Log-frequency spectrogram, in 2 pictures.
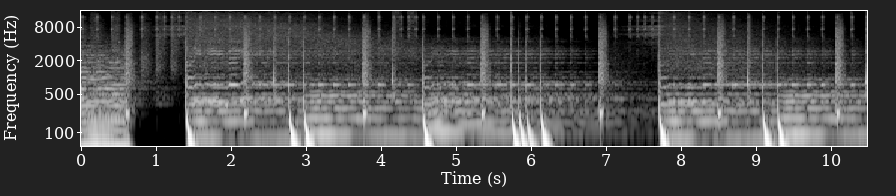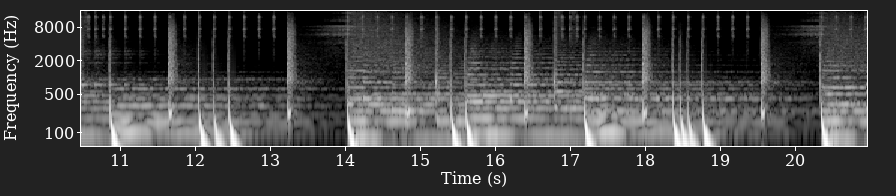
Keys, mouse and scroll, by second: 5.3-6.4 drag, 6.4 middle click, 7.4-8.6 scroll down 3, 8.6-9.4 scroll up 3, 9.4-10.6 scroll down 5, 10.6-14.0 drag, 14.0 Tab, 15.7-18.1 drag, 18.1-18.6 middle drag, 18.6 Tab, 18.9-20.9 middle drag.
